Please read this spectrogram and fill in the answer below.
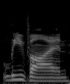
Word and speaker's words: Levine: in the psychological mechanisms Levi claims Levine excuse me pronunciation is important Levine CLA claims that to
